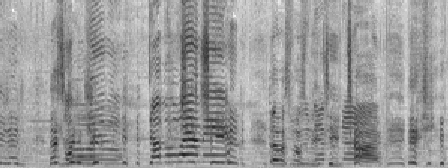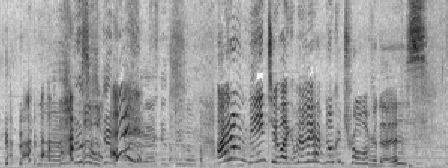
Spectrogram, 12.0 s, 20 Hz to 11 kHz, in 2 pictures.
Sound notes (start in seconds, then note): 5.5 laughing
